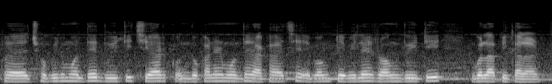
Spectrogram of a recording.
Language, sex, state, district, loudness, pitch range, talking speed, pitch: Bengali, male, West Bengal, Alipurduar, -16 LUFS, 140-150 Hz, 195 wpm, 145 Hz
